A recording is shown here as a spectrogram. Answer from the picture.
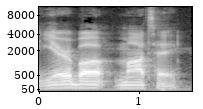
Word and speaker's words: yerba mate: With a Argentine accent, it's yerba, but super American or English, you would say yerba, right? YERBA, yerba mate. Boom. You'll never hear me say it like that again. It's yerba mate, okay? I want you to say it correctly too. Enhance your culture. Speak the way that it's supposed to sound, okay?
